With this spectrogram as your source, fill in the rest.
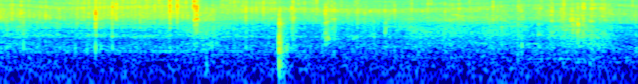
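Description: Hand-pounded ginger-garlic paste sautéing with onions in a pan for Pakistani mutton methi, a steady soft sizzle with scattered crackles and a few stirring scrapes, close and fairly quiet with no talk.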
